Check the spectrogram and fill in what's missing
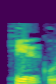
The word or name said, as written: círculo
